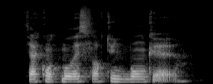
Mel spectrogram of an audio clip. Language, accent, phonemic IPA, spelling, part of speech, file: French, France, /fɛʁ kɔ̃.tʁə mo.vɛz fɔʁ.tyn bɔ̃ kœʁ/, faire contre mauvaise fortune bon cœur, verb, LL-Q150 (fra)-faire contre mauvaise fortune bon cœur.wav
- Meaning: to grin and bear it, to make the best of a bad job, to put a brave face on it, to take the rough with the smooth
